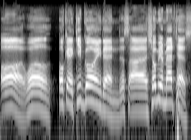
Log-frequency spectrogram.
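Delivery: put-on Pakistani accent. Playing a dad talking to Hassan: Pakistani dad accent. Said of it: "hit me with a fucking Pakistani dad accent".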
